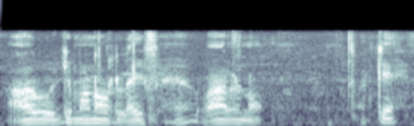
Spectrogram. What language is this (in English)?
Tamil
